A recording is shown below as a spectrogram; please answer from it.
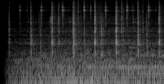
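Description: Quiet, rapid, irregular clicking, several sharp clicks a second like typing, over a steady low rumble, starting about a quarter-second in.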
